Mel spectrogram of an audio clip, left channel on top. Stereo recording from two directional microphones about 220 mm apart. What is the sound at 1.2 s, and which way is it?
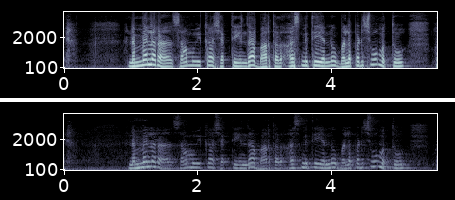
A man's voice, 45° left (ahead or behind).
